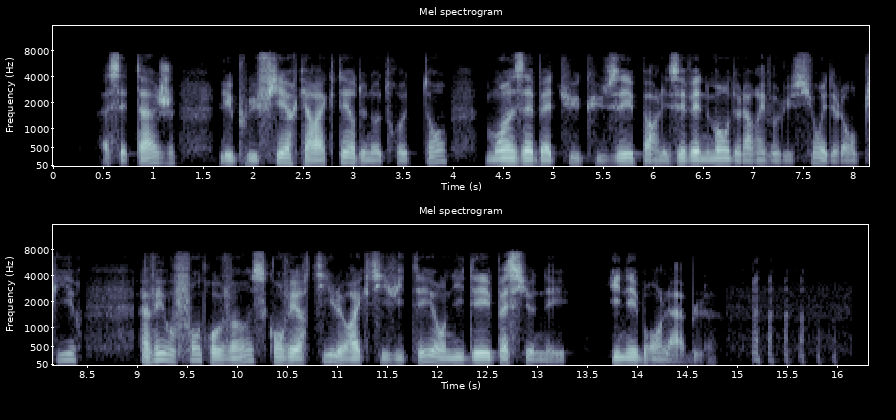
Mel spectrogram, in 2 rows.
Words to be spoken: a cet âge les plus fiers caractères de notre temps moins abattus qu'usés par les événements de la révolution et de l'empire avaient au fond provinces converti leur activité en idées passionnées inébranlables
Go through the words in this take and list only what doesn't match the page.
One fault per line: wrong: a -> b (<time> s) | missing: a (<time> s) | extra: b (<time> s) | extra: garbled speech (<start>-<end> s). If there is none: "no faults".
no faults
